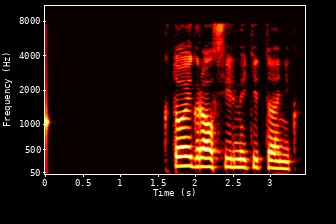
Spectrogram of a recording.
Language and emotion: Russian, neutral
